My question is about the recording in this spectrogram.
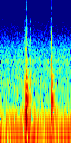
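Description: Two dull, solid thumps of car doors shutting as people get into a car, spaced about half a second apart over a low background hum.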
